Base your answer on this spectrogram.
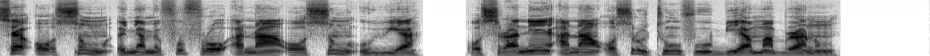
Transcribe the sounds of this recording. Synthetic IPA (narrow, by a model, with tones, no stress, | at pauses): sɛ˦ʔɔ˨sʊ̃˦mæ˨ɲã˨mɪ̃˨fʊ˦fʊ˨ɾɔ˦ʔa˨nãː˦ʔɔ˨sʊ̃˦mo˨ɥi˨a˦ | ɔ˨sɾa˨nɪ̃˦a̰˨nãː˦ʔɔ˨sʊ˦ɾʊ˨tʰũ˦mfʊ˨ɔ˦bi˦a˨mã˦bɾa˦nʊ̃˦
